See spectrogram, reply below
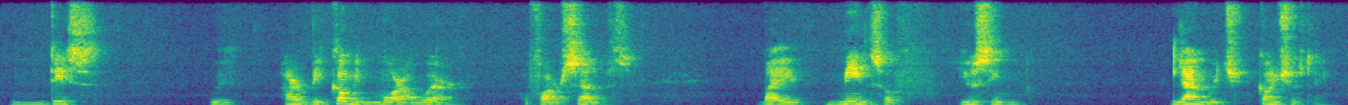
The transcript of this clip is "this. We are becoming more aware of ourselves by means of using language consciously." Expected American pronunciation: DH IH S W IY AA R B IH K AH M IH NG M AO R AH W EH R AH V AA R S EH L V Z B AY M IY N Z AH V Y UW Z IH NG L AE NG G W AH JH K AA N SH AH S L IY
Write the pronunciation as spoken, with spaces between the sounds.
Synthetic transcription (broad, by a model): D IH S W IY AA R B IH K AH M IH NG M AO R AH W EH R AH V AA R S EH L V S B AY M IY N S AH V Y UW S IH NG L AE NG G W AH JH K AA N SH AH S L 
